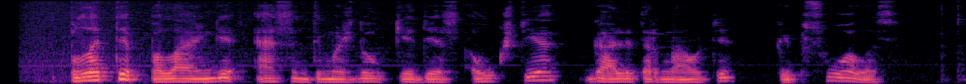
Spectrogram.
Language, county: Lithuanian, Utena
